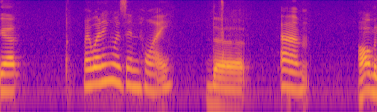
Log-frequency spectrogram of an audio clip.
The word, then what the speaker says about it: Hawaii: And then there's the island of Hawaii, or Hawaii is actually how you pronounce it.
